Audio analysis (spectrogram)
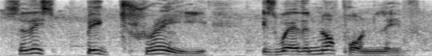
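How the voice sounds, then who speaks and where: A man's voice: fairly high pitch, very animated, a little slow, over music. An actor playing a big, blunt young male fighter with an informal manner and a British accent in a video game. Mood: casual, curious. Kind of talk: video game cutscene acting.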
